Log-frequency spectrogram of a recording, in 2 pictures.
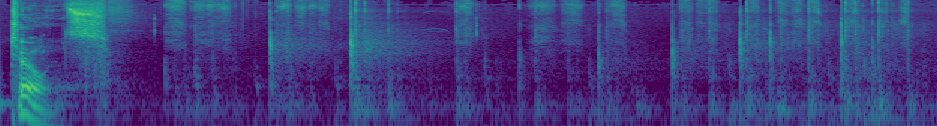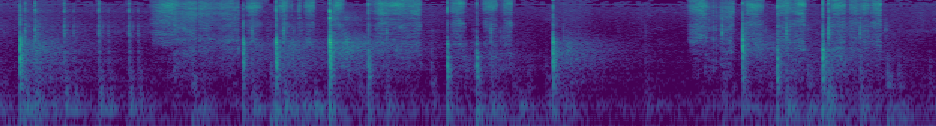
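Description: Chalk taps and scrapes on a blackboard.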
